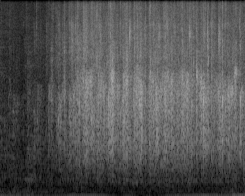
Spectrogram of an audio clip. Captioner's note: applause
